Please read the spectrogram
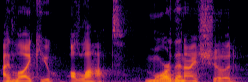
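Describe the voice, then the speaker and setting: A guarded young man, as a man acts him out, speaking flat and terse in a lowish voice. His replies come short and blunt, holding people at arm's length. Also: unhurried, lightly acted.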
